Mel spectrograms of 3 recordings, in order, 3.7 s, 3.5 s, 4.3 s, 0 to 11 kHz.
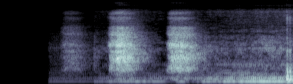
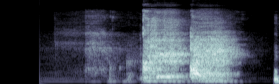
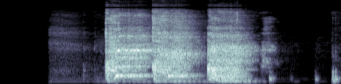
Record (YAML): exhalation_length: 3.7 s
exhalation_amplitude: 15696
exhalation_signal_mean_std_ratio: 0.49
cough_length: 3.5 s
cough_amplitude: 25934
cough_signal_mean_std_ratio: 0.5
three_cough_length: 4.3 s
three_cough_amplitude: 26705
three_cough_signal_mean_std_ratio: 0.54
survey_phase: beta (2021-08-13 to 2022-03-07)
age: 18-44
gender: Male
wearing_mask: 'No'
symptom_sore_throat: true
smoker_status: Never smoked
respiratory_condition_asthma: false
respiratory_condition_other: false
recruitment_source: REACT
submission_delay: 1 day
covid_test_result: Negative
covid_test_method: RT-qPCR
